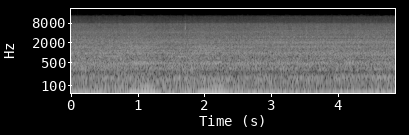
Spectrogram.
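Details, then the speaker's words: Honda with a second-cylinder misfire at idle: low, uneven, lumpy idle that stumbles about once a second. It persists after the injectors were replaced and injector power was checked, and the misfire lowers the idle so it runs even worse. "Nadal mamy problem z zapłonem na drugim cylindrze. Naturalnie obniży obroty biegu jałowego, przez co automatycznie będzie działać jeszcze gorzej."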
